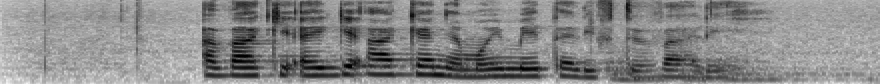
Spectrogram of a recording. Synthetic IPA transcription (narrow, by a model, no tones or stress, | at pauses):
aðakiʔaiɡɛʔakɛɲamɔimetɛliftevale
